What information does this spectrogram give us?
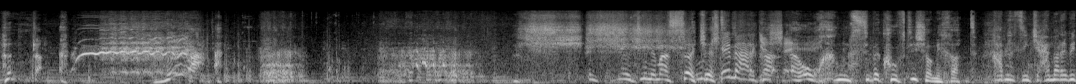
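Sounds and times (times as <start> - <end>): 
hooves shuffling: 0.0 - 10.7
speech: 0.4 - 0.9, 1.6 - 3.1, 6.0 - 10.7
war horse whinnying: 0.5 - 6.6
horse snorting: 1.0 - 4.9.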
